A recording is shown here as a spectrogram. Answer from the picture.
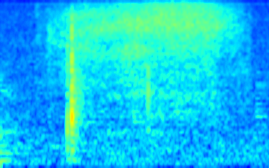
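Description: A hand rubbing across the paper of an open instruction booklet, pressing the pages flat: a sharp tap about half a second in, then a steady papery hiss that fades out after a second or so.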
